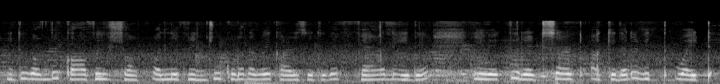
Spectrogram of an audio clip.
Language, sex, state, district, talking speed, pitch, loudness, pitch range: Kannada, female, Karnataka, Dakshina Kannada, 135 wpm, 235 Hz, -14 LUFS, 220-245 Hz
